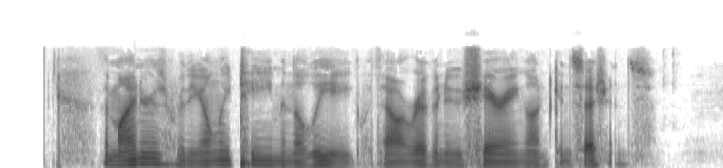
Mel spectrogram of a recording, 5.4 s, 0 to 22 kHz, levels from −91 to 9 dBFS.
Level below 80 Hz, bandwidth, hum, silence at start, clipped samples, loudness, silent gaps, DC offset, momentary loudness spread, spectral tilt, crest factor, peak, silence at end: -42 dBFS; 7.2 kHz; none; 0.4 s; under 0.1%; -23 LUFS; none; under 0.1%; 16 LU; -6.5 dB/octave; 22 dB; -2 dBFS; 0.55 s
